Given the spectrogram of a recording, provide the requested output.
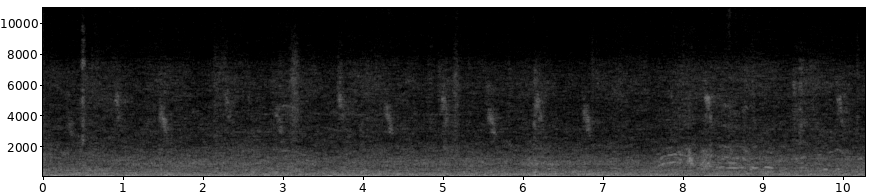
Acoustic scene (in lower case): park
